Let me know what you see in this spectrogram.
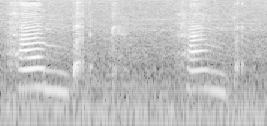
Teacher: The N also changed to M before B. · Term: regressive assimilation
